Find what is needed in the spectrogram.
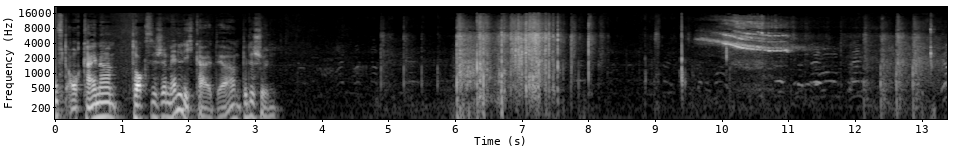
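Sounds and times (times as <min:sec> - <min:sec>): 
speech: 0:00.0 - 0:03.4
firecrackers fired into a group of people popping: 0:04.8 - 0:08.4, 0:09.4 - 0:13.3
shrill whistling streak of a firecracker: 0:09.6 - 0:11.5.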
